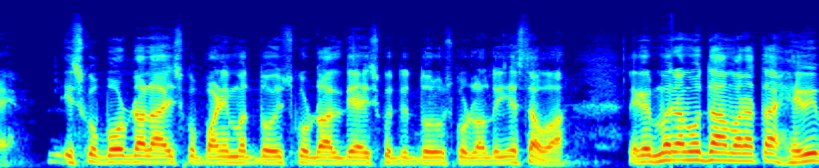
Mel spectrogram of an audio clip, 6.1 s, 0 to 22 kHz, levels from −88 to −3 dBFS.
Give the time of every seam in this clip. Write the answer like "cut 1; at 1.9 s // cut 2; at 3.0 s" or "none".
cut 1; at 5.0 s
